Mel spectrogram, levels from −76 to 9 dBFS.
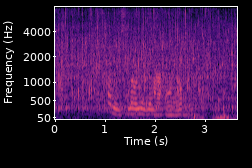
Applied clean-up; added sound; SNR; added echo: none; Stream; -1 dB; reverberation time 1.8 s.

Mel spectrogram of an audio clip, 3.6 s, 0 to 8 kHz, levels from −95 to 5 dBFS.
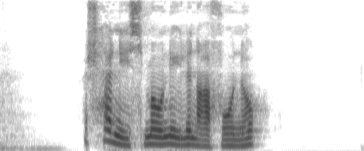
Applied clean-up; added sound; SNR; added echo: none; none; none; none.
